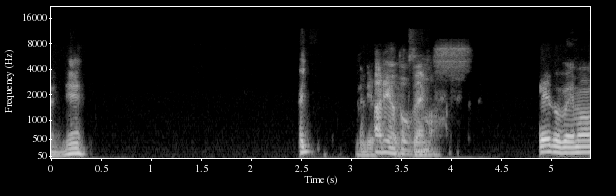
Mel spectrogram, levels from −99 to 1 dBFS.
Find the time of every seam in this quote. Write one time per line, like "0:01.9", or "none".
none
